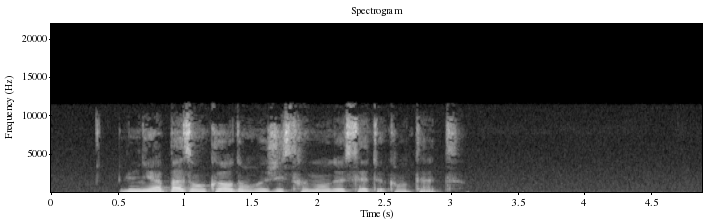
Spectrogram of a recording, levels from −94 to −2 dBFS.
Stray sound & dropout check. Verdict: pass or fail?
pass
